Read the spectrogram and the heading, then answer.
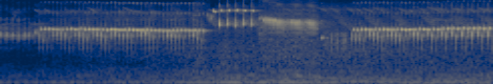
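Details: Canary singing for training: steady buzzy rolling trill held for over a second, a brief burst of higher chirps and a shriller buzz, a short pause, then the rolling trill again over light background noise.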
